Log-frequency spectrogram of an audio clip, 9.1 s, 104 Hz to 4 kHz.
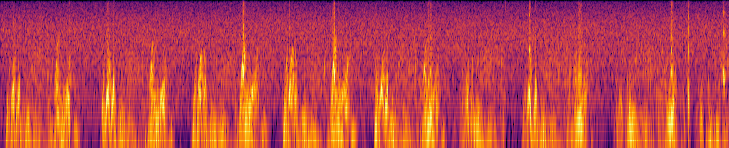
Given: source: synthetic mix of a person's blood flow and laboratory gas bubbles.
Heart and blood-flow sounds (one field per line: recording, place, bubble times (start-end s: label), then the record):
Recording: Doppler ultrasound of blood flow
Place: precordium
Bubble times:
8.53-8.64 s: bubbles
9.01-9.11 s: bubbles
From the record:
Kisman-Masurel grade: 113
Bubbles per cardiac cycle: 1 to 2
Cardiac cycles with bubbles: 1 to 10%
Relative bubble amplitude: loud (0.450 to 0.775)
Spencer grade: 1 (occasional bubble signal discernible with the cardiac motion signal, with majority of cardiac periods free of bubbles)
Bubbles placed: only in the low amplitude regions of the cardiac cycle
